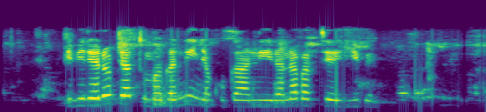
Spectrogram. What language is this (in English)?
Kinyarwanda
